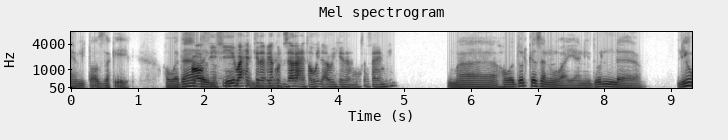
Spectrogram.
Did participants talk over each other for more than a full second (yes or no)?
yes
